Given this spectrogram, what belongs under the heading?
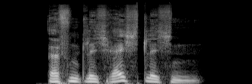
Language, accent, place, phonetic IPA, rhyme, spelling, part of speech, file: German, Germany, Berlin, [ˈœfn̩tlɪçˈʁɛçtlɪçn̩], -ɛçtlɪçn̩, öffentlich-rechtlichen, adjective, De-öffentlich-rechtlichen.ogg
- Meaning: inflection of öffentlich-rechtlich: 1. strong genitive masculine/neuter singular 2. weak/mixed genitive/dative all-gender singular 3. strong/weak/mixed accusative masculine singular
